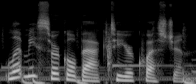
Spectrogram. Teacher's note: use a slight pause after back for clarity.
